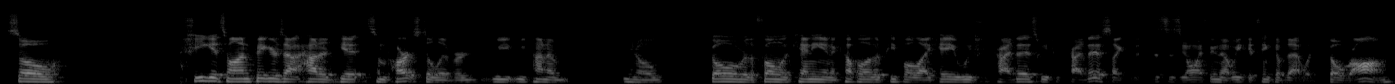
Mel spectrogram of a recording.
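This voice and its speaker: A man's voice: medium pitch, fairly even intonation, brisk, fairly bright tone. A man recapping a trip in casual, rambling storytelling, often quoting himself and others. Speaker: vlogger.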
